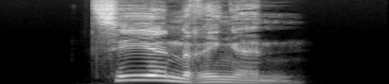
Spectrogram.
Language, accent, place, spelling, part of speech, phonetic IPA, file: German, Germany, Berlin, Zehenringen, noun, [ˈt͡seːənˌʁɪŋən], De-Zehenringen.ogg
- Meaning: dative plural of Zehenring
